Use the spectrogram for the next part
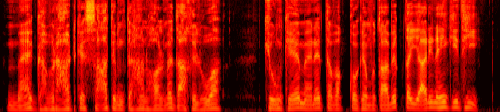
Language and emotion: Urdu, fearful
